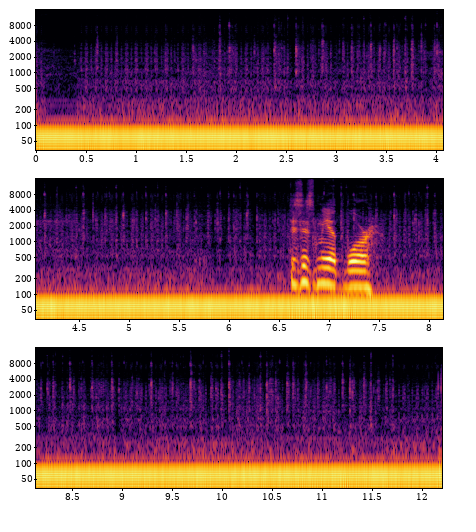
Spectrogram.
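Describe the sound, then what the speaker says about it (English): Computer keyboard keys clatter faintly in a quick, irregular patter over a constant low electrical hum, with a brief spoken phrase near the middle. "Can you hear that keyboard?"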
